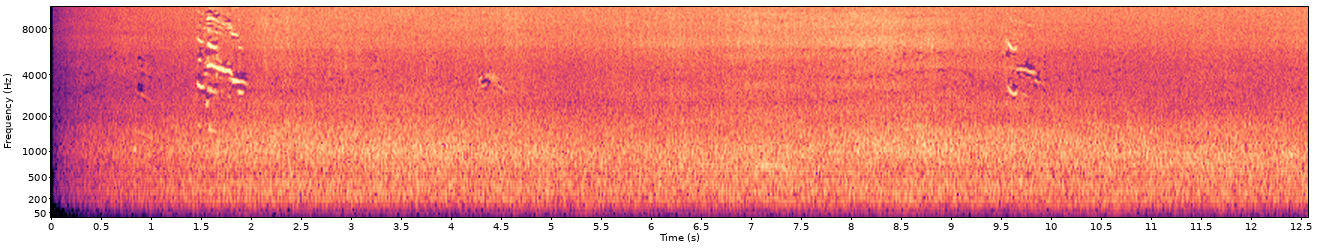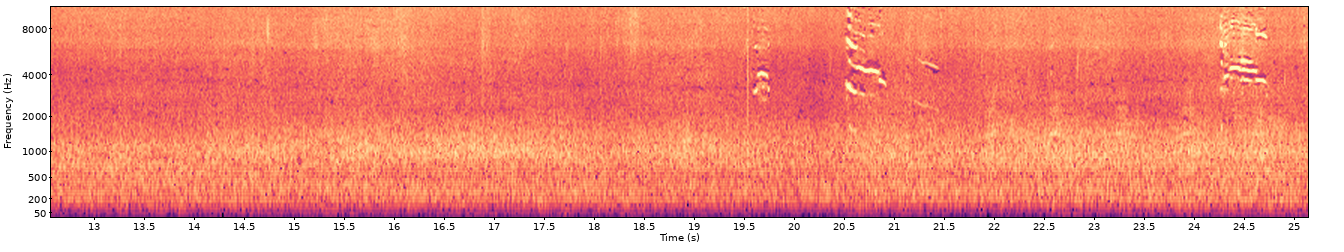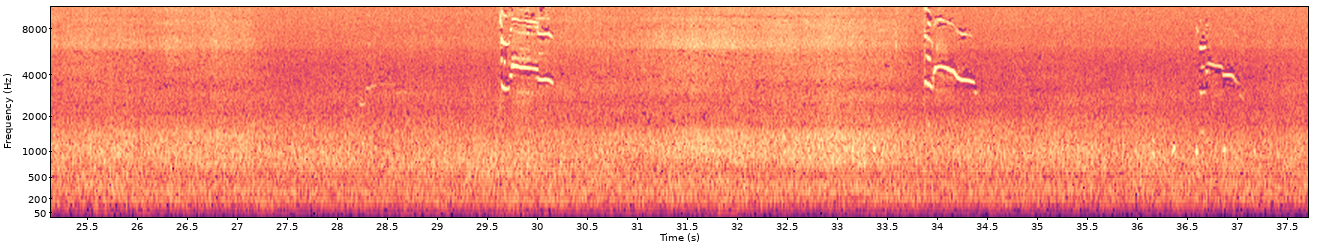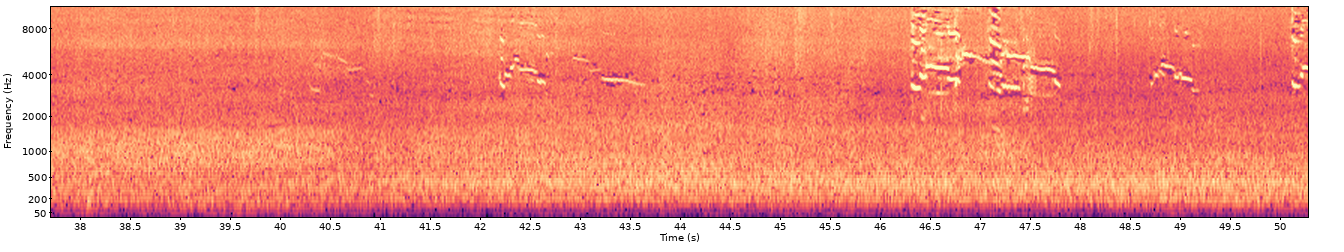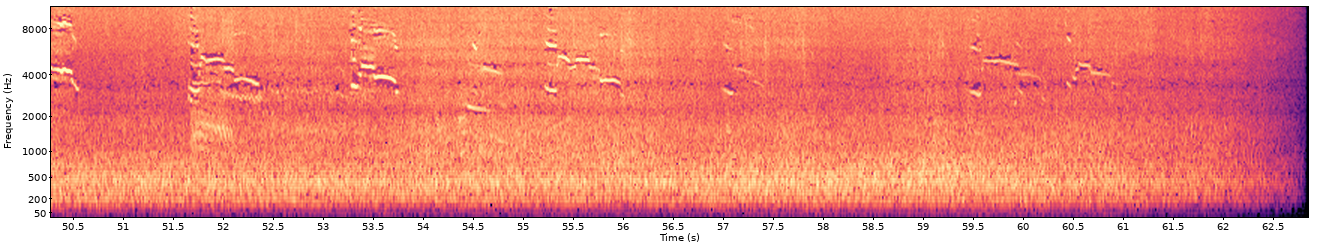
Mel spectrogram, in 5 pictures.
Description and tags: Recording of the sandy sea shore in the Netherlands, with a High-Pass filter for wind. I fed some seagulls in the hope they would scream, which they did.
waves, wind, water, northsea, sandy, netherlands, scheveningen, seagull, sea, seagulls, wave, shore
